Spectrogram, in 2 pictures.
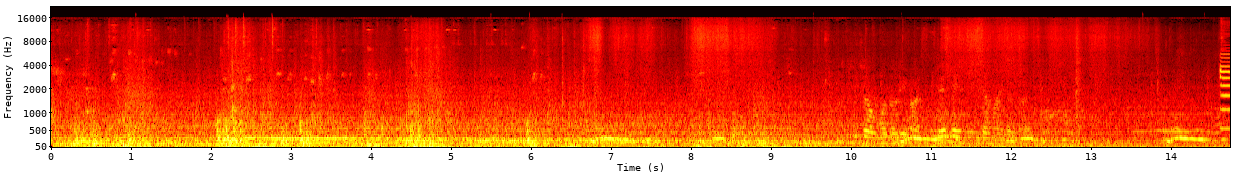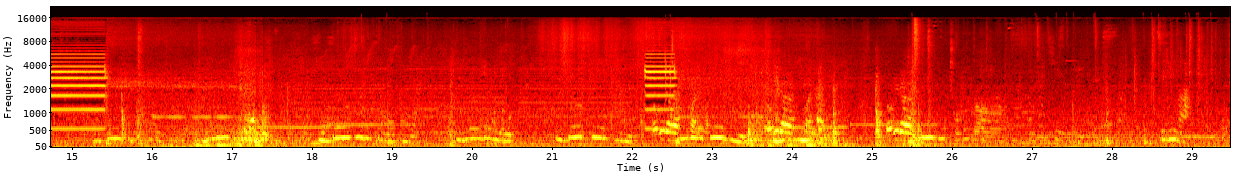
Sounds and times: heavy, rumbling, shaking bus ride 0.0 - 29.4
Speaker announcements 9.7 - 13.0
Speaker announcements 13.6 - 29.4

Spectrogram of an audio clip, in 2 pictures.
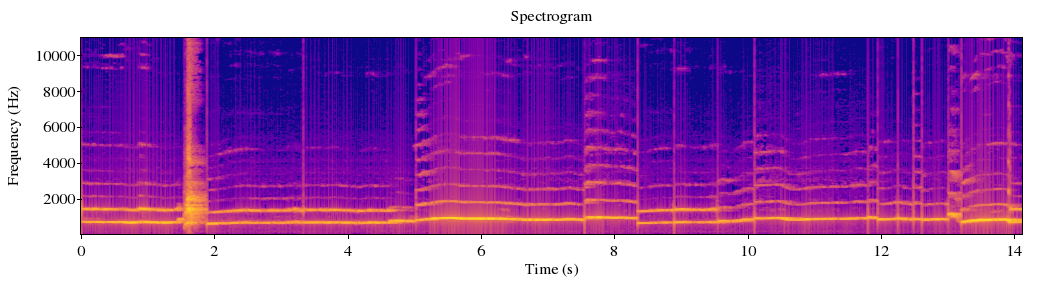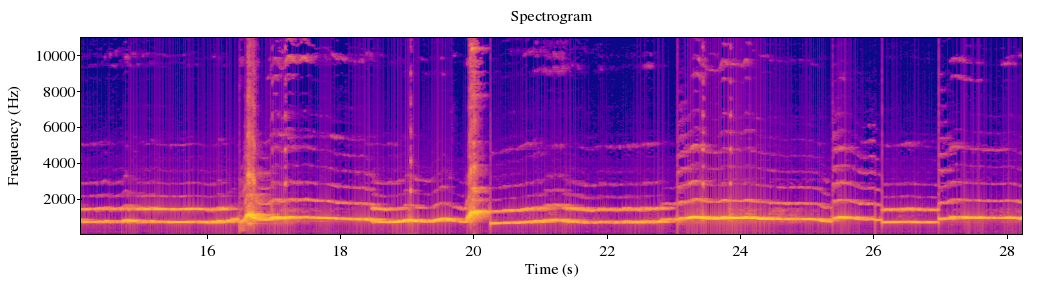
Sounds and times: yowl 1.5 - 1.9
yowl 19.9 - 20.3

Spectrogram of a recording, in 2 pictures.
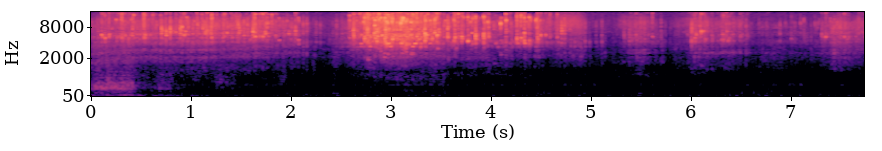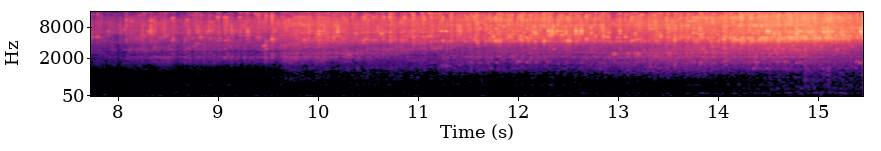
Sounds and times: Rain stick 0.0 - 1.4

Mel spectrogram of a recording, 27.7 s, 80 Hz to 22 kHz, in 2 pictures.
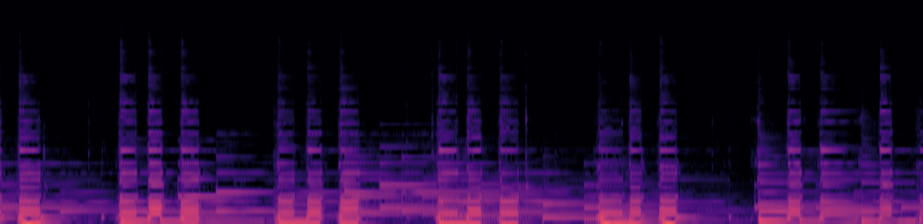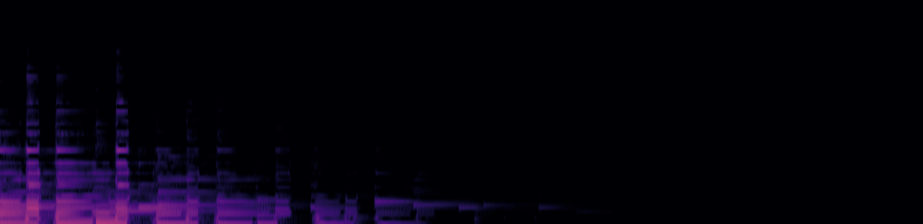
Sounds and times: Acoustic Guitar 0.0 - 20.2

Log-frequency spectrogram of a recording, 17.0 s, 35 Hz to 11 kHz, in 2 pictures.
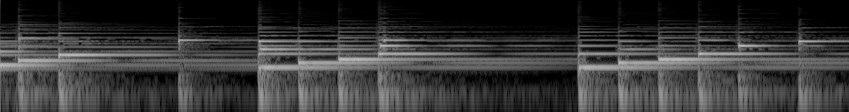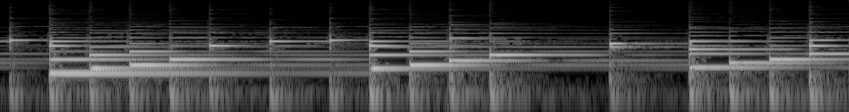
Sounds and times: Piano 0.0 - 16.9

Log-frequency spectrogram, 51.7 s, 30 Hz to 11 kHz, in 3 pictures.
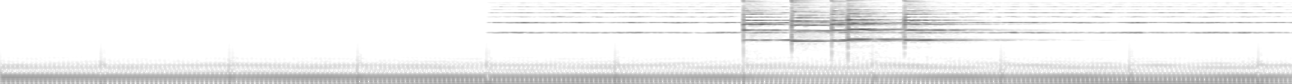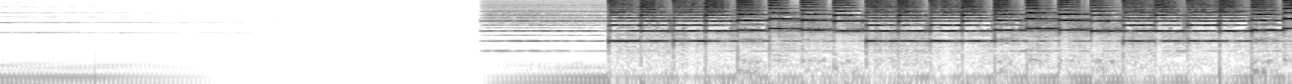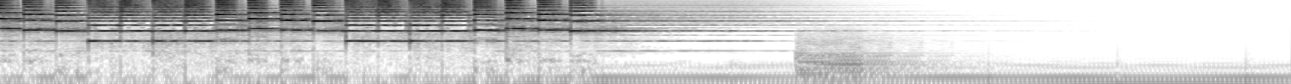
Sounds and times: creepy music 6.5 - 18.8
creepy music 23.7 - 48.8

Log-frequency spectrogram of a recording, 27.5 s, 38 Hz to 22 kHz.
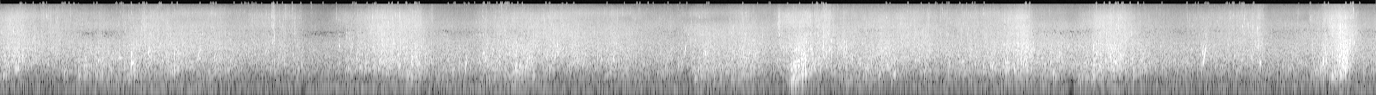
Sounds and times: waves 0.0 - 27.5

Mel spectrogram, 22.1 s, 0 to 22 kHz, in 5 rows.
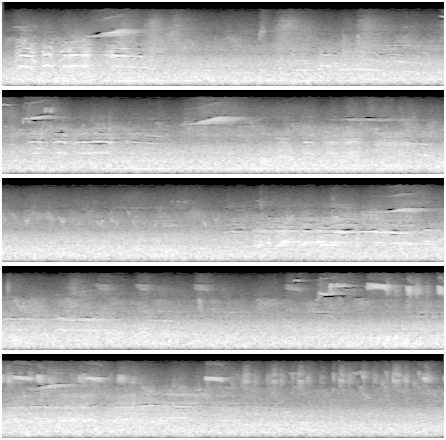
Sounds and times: traffic 0.0 - 22.1
rooster 0.1 - 1.8
birds 0.1 - 22.1
rooster 2.8 - 6.1
rooster 7.1 - 8.8
rooster 11.1 - 15.2
rooster 17.7 - 20.7

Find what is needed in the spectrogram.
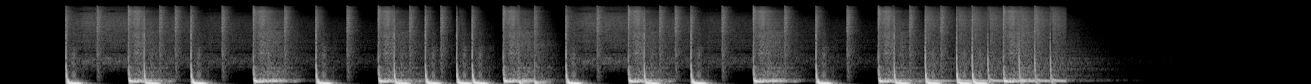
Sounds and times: Snare 0.8 - 11.1

